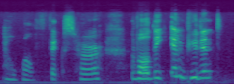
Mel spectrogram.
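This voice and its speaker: An actress playing a nervous, imperious housewife on edge, in a melodramatic 1940s radio drama style. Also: female voice, sits high, a little fast, fairly bright tone, no echo. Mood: indignant, exasperated. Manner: haughty, melodramatic, agitated. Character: nervous, imperious, panicking housewife alone at night.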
